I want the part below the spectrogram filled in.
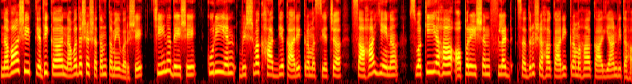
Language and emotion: Sanskrit, neutral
